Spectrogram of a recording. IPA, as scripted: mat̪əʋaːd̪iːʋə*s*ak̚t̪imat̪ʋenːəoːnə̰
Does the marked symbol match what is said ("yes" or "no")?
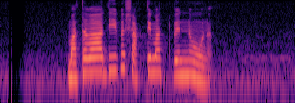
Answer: no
